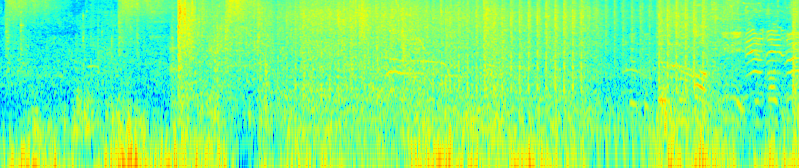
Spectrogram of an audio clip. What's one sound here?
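Wooden boards splinter and crack from bullets.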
